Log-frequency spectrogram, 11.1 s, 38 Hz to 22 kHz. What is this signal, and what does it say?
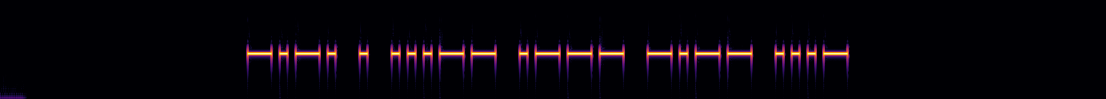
Morse code, heard as a keyed tone, about 15 wpm, 700 Hz. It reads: CE3JYV
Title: DXCC-100 Call Signs - 6 Characters - 15wpm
